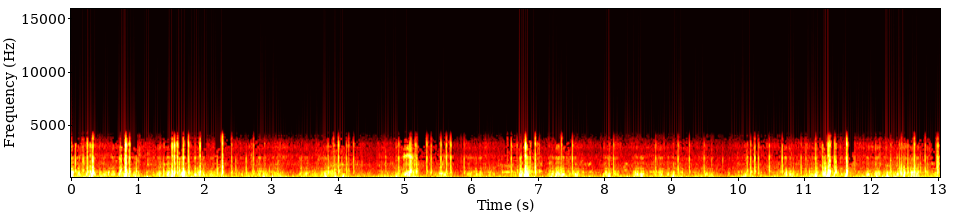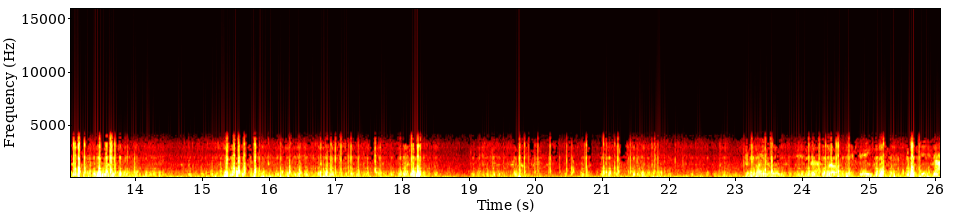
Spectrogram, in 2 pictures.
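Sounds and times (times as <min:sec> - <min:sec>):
bike clattering over stones: 0:00.0 - 0:26.0
low microphone rumble: 0:00.0 - 0:26.0
tyre and wind noise: 0:00.0 - 0:26.0.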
